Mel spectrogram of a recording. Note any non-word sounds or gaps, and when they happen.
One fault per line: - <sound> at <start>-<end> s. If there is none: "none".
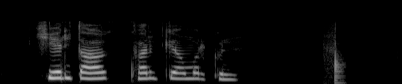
- thud at 3.2-3.5 s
